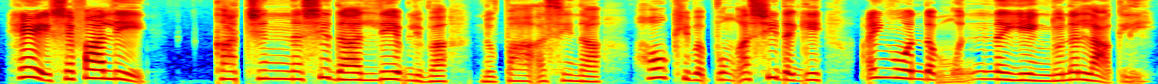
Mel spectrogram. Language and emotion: Manipuri, fearful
